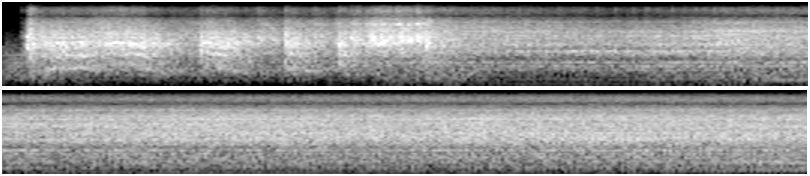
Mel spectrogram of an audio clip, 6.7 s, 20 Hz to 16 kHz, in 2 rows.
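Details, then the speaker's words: 2RZ engine in a wrecked 1999 Toyota Tacoma, first start after a new OEM oil filter and an oil top-up: quick catch, then a smooth, even idle with no knocks or ticks; the oil light went off and the engine sounds healthy. "this thing sounds pretty darn good I'm actually super pumped about that"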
